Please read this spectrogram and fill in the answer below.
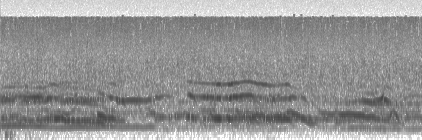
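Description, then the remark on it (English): Several Yellowstone wolves howl together a long way away, long overlapping wavering tones rising and falling in a continuous chorus, faint, with no voices nearby. “the Yellowstone wolves began to howl. And the wolves are howling right now.”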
